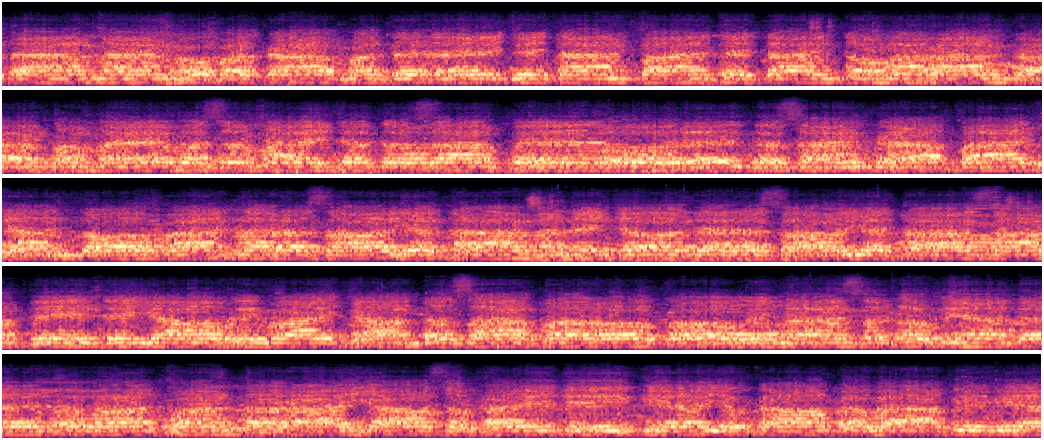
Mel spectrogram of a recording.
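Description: A group of Buddhist monks chanting in unison, a continuous, even-pitched recitation with many voices blended together, as a blessing over the monks' meal offering.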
